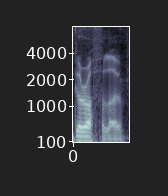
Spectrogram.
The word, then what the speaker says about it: Garofalo: Garofalo? – Yeah, Janine Garofalo.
